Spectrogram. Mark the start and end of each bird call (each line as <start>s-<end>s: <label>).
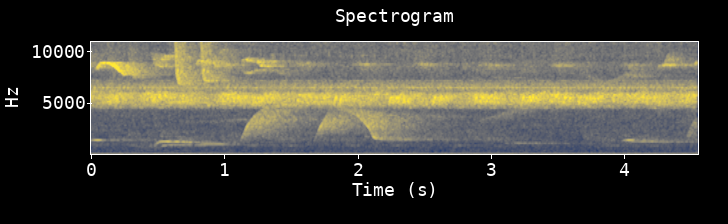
0.0s-4.6s: Screaming Piha (Lipaugus vociferans)
0.0s-4.6s: White-throated Toucan (Ramphastos tucanus)
0.3s-3.2s: Thrush-like Wren (Campylorhynchus turdinus)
